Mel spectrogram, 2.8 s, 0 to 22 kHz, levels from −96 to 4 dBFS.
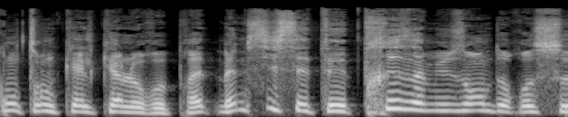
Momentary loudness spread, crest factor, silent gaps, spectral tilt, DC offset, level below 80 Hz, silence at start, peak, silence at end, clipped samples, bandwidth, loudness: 3 LU; 16 dB; none; -4 dB/octave; under 0.1%; -58 dBFS; 0 s; 0 dBFS; 0 s; under 0.1%; 16.5 kHz; -17 LUFS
